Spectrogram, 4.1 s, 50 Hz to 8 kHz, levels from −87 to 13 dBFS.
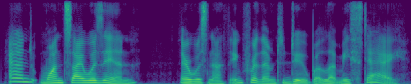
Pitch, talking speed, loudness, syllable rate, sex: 180 Hz, 235 wpm, -17 LUFS, 5.2 syllables/s, female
